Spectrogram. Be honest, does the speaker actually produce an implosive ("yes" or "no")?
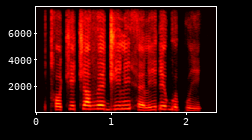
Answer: yes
